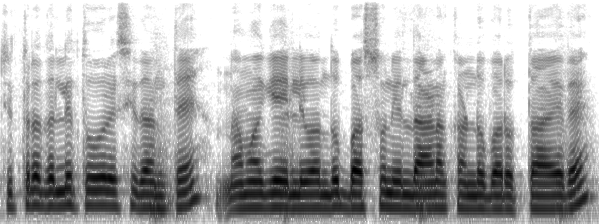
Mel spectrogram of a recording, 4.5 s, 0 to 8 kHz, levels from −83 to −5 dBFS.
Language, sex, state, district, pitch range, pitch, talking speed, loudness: Kannada, male, Karnataka, Bidar, 140-155 Hz, 145 Hz, 135 wpm, -15 LUFS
